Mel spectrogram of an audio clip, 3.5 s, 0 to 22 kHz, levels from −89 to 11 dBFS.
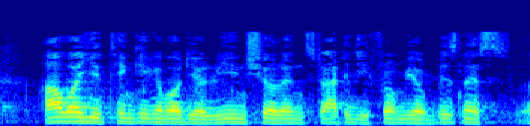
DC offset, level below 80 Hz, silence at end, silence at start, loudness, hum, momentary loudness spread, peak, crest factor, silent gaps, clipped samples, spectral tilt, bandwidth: under 0.1%; -74 dBFS; 0 s; 0 s; -32 LUFS; none; 9 LU; -14 dBFS; 18 dB; none; under 0.1%; -6.5 dB/octave; 8 kHz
